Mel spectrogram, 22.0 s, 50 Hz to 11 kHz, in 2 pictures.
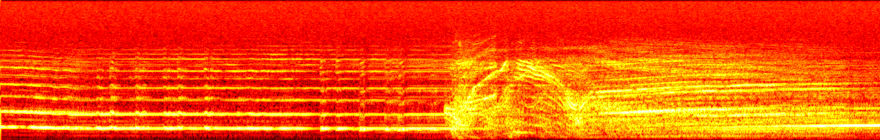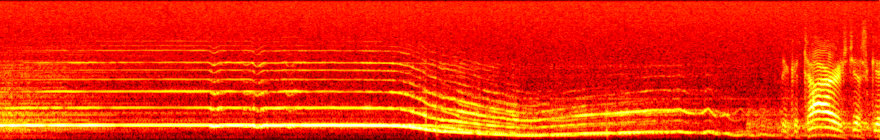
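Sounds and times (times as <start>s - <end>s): electric guitar sustained notes: 5.4s - 15.1s.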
